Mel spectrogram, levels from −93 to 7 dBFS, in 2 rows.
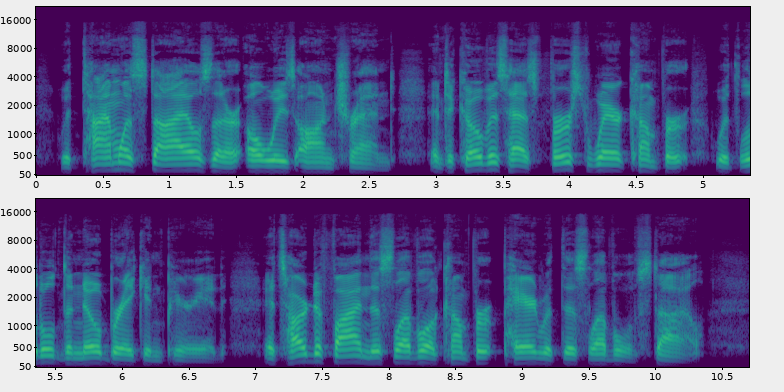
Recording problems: thin; very; fading below 350 Hz

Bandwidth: 15 kHz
